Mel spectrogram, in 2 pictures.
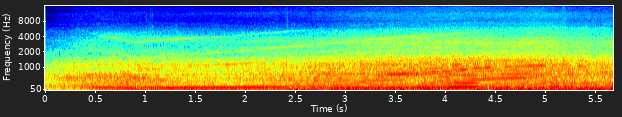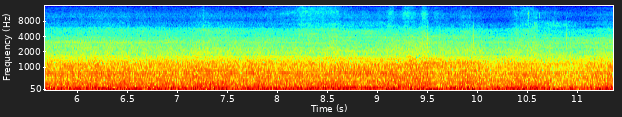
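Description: A Yamaha MT-09 motorcycle's triple-cylinder engine revs up with rising pitch, then settles into a loud, steady drone close by.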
